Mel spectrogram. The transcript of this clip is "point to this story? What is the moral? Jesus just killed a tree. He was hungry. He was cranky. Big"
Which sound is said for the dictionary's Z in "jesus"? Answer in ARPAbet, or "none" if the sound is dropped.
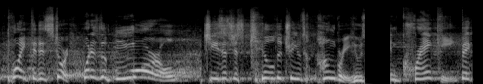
Z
